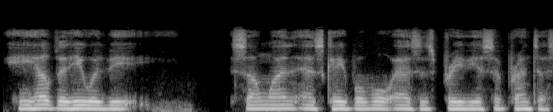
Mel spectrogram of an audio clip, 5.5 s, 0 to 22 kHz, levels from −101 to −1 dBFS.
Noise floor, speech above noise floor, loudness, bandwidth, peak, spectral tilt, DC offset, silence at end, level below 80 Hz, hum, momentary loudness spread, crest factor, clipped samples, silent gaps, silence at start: -52 dBFS; 25 dB; -27 LUFS; 7.4 kHz; -14 dBFS; -7 dB/octave; under 0.1%; 0 s; -58 dBFS; none; 7 LU; 14 dB; under 0.1%; 2.08-2.25 s; 0.1 s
